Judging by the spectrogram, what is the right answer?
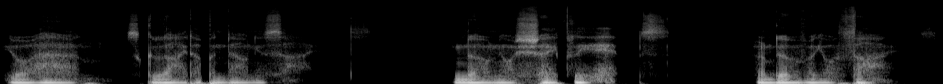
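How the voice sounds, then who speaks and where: A man playing an obsessive, seductive vampire in an intimate, hushed ASMR roleplay, speaking deliberately and often whispering close to the microphone. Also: monotone, no echo, full character voice. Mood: seductive, menacing. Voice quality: very deep, breathy, husky, often whispering. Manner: slow, deliberate, hushed, formal wording. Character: seductive male vampire stalker, obsessive and predatory. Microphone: close microphone, dry sound.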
